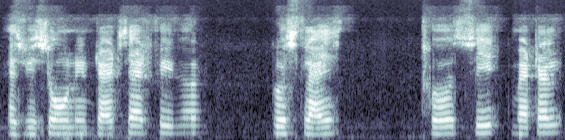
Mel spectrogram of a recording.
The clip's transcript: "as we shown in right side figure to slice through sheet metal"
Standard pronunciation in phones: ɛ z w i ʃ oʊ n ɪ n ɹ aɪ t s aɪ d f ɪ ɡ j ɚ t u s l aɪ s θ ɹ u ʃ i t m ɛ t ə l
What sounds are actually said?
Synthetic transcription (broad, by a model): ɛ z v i s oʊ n ɪ n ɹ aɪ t s aɪ d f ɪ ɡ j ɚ t u s l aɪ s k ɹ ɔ s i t m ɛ t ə l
